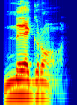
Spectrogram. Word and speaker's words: Negron: 2-0, Mr. Denzel Million Dollar Smile Negron.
